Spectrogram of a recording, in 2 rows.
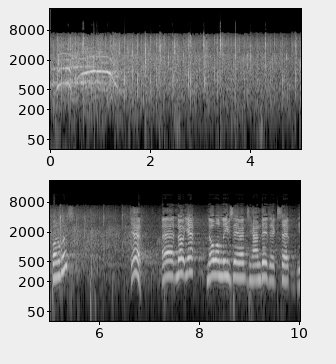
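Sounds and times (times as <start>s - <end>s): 
whoops and a high cheer: 0.0s - 1.6s
room full of people applauding: 0.0s - 6.8s
speech: 5.0s - 5.5s, 6.6s - 10.0s.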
